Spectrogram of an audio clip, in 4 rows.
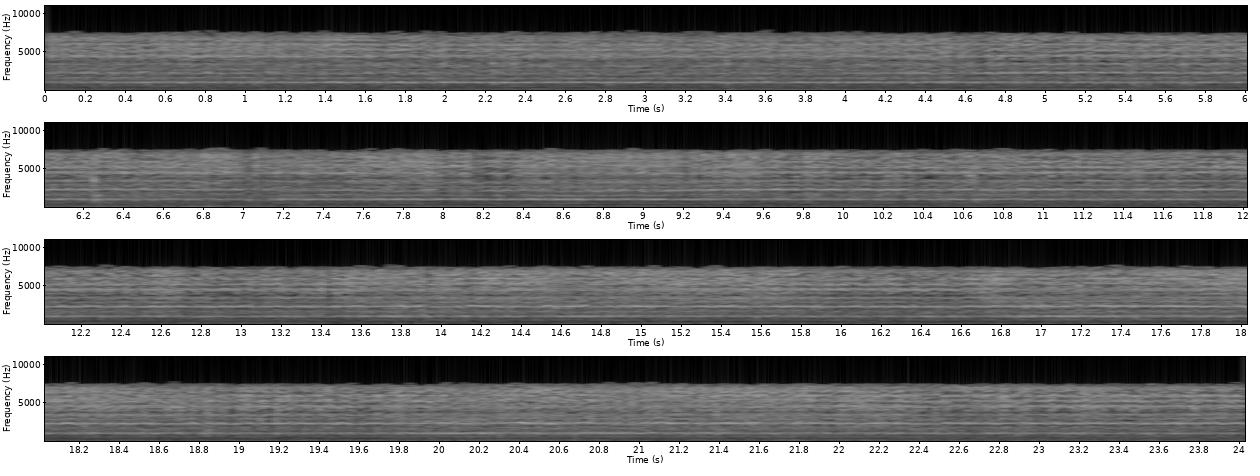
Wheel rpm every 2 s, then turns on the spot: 150, 140, 150, 150, 140, 150, 150, 150, 150, 150, 150, 150.
none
